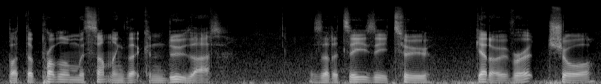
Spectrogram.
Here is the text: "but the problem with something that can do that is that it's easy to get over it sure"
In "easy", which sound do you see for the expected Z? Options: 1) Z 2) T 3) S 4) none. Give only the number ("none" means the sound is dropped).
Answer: 1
